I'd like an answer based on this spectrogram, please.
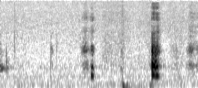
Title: Hiccups on hiccups on hiccups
